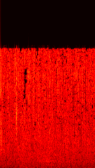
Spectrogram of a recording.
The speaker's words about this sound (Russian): Было самое начало весны. Лил дождь.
